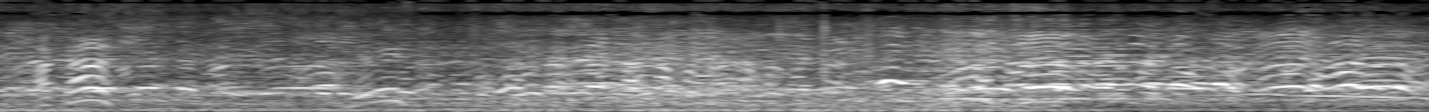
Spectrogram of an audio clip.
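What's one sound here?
A large crowd of men cheers and shouts excitedly outdoors.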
